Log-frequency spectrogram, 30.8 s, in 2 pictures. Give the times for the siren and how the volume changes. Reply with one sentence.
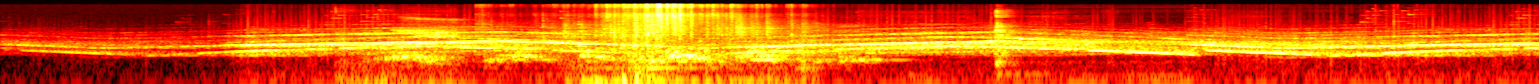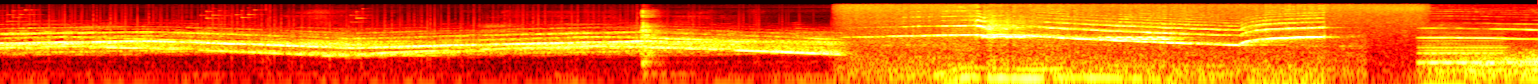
You can hear the siren from 0.0 to 30.7 s, at a steady volume.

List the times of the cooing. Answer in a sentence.
You can hear the cooing from 3.4 to 8.8 s.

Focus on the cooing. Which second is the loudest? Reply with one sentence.
The volume of the cooing peaks at 7 seconds.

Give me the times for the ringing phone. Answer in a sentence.
You can hear the ringing phone from 26.4 to 27.1 s.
